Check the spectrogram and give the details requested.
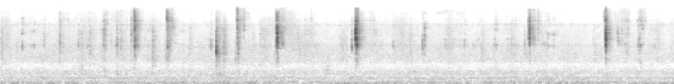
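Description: A person chewing crispy fried food close to the microphone, with irregular sharp crunches and mouth clicks over a low steady background hum.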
